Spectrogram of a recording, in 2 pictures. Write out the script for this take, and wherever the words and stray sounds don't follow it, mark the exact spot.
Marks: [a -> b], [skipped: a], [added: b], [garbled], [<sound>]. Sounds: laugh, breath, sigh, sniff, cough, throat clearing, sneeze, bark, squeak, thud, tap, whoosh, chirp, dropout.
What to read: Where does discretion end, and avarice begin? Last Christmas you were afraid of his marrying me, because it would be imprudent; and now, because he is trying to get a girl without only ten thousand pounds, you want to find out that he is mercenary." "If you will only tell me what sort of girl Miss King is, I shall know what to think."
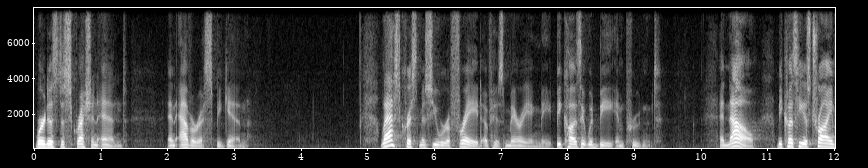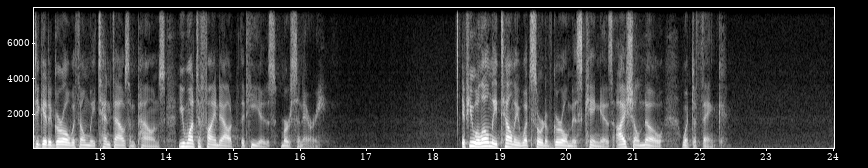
Where does discretion end, and avarice begin? Last Christmas you were afraid of his marrying me, because it would be imprudent; and now, because he is trying to get a girl [without -> with] only ten thousand pounds, you want to find out that he is mercenary." "If you will only tell me what sort of girl Miss King is, I shall know what to think."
